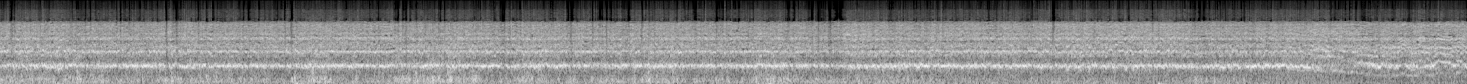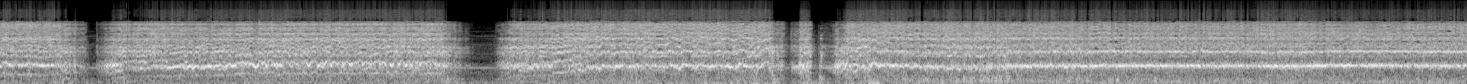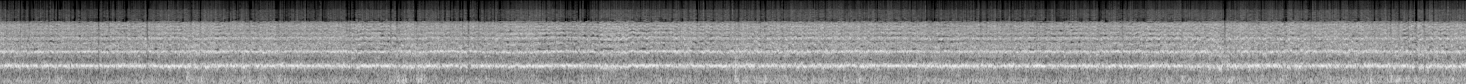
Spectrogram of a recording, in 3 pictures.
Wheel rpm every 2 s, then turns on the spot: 230, 240, 240, 230, 220, 220, 190, 100, 100, 100, 170, 160, 220, 230, 230, 230, 230, 230, 230, 230, 220, 230.
none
